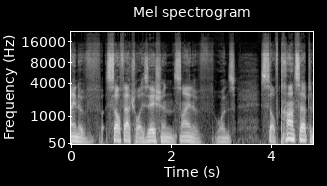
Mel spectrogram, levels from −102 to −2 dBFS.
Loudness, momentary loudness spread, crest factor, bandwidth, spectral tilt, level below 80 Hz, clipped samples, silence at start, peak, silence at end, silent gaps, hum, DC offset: -21 LUFS; 17 LU; 20 dB; over 20 kHz; -3.5 dB/octave; -46 dBFS; under 0.1%; 0 s; -2 dBFS; 0 s; none; none; under 0.1%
